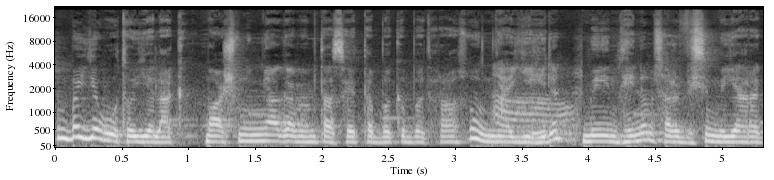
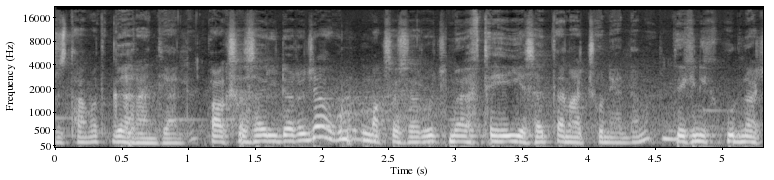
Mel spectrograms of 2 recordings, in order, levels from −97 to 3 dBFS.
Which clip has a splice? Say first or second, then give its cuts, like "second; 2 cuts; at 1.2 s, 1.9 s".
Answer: second; 3 cuts; at 1.0 s, 2.9 s, 4.4 s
